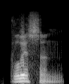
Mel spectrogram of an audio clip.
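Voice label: "glisten", American English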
